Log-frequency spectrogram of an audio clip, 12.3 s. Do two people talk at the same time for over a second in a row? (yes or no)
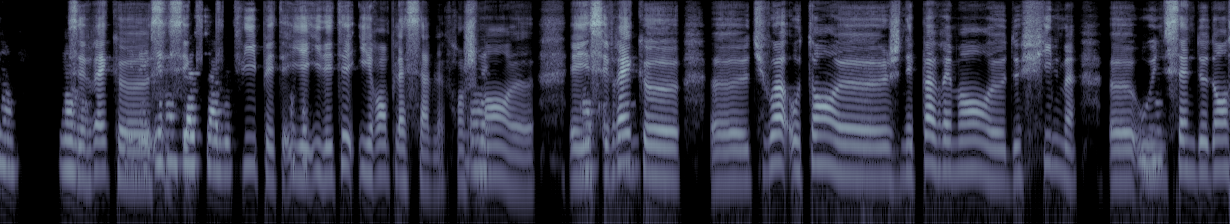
yes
